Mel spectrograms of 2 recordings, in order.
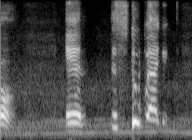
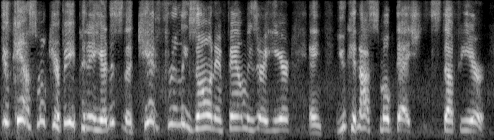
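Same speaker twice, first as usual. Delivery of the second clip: mocking the staff woman; 7 semitones higher than usual. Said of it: "The bitch came up to me".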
